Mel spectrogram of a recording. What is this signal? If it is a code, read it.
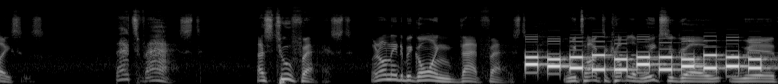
DTMF, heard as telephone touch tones, dialled by machine, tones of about 120 ms, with speech in English. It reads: 07531027684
